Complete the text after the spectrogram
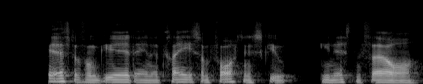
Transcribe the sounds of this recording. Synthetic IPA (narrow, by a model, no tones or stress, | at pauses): heɐefd̥ɐfɔ̽ŋɡ̥e̝̰ːɐð̩ˠd̥æe̝næt͡sʰʁɛ̰ːsɒ̽mfɒːsɡ̥ne̝ŋsɡ̥iʊ̰ | inesd̥n̩fɶɐɒ̰ː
